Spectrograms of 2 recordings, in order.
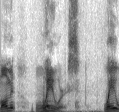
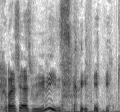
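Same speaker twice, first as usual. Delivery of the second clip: sulky dog voice; 3 semitones higher, slower than usual. Pretend. Dog voice, taunting.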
